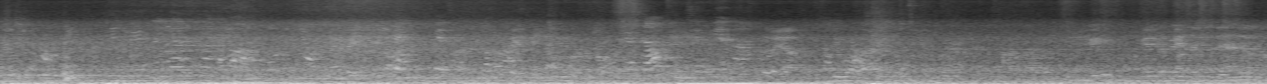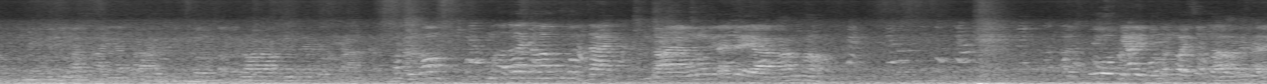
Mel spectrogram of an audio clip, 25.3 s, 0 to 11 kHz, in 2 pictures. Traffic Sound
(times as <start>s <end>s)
0.0s 8.2s, 9.2s 19.0s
